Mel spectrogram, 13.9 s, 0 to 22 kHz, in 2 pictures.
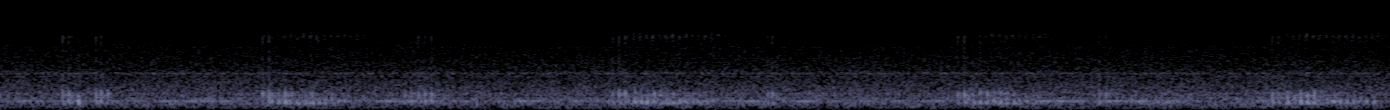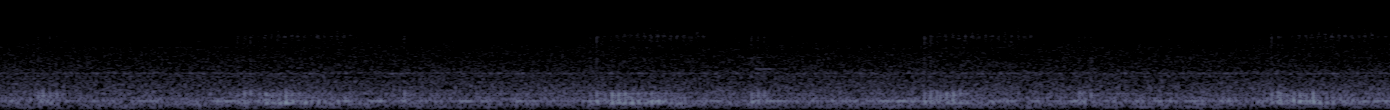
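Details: Massaged in the sun in March 2021, senior cat Heidi purrs in an even, unbroken rhythm, each breath cycle lasting under two seconds, about 36 per minute, quiet room otherwise.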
